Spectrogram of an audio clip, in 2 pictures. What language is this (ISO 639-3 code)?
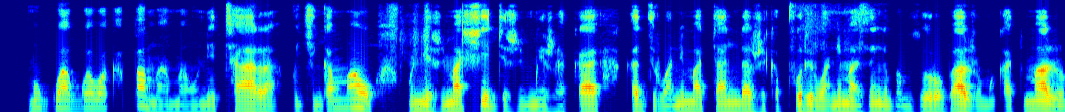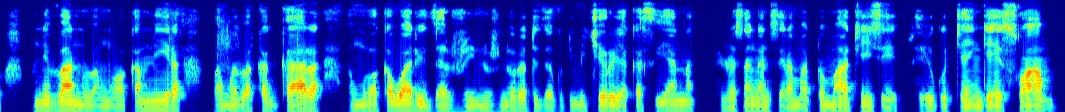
sna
